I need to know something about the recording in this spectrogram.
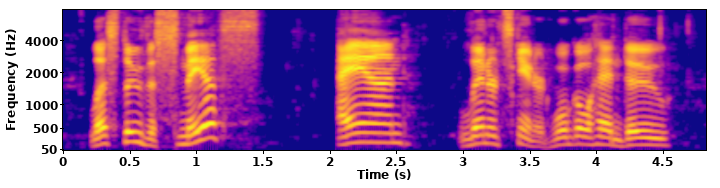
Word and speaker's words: Lynyrd Skynyrd: sticky note on that's Lynyrd Skynyrd pronounced Leonard Skynyrd 55 to Paul Gill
